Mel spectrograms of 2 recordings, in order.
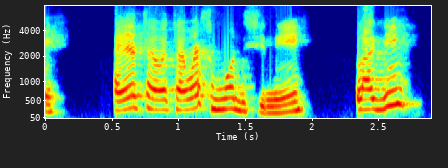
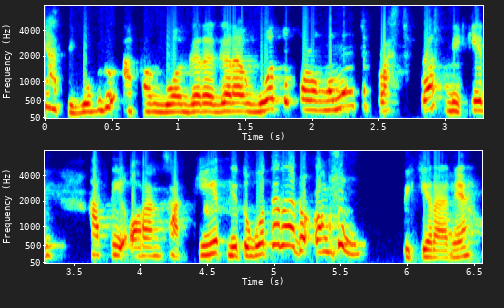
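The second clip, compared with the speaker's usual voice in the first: ordinary talk, nothing marked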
